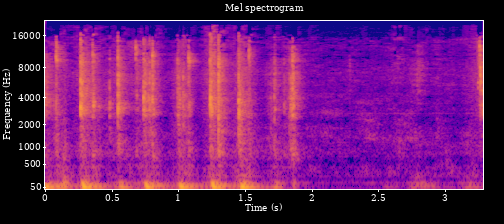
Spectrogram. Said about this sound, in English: I'm just going to type in my substance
